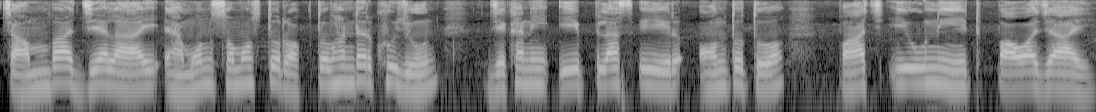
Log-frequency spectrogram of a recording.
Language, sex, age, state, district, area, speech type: Bengali, male, 18-30, West Bengal, Hooghly, urban, read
